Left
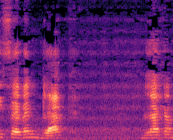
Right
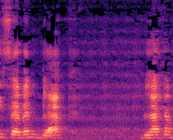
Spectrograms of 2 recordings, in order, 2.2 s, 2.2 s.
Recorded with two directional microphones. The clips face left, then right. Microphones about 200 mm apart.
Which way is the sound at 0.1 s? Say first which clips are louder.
Right 1 dB; 20° right (ahead or behind).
